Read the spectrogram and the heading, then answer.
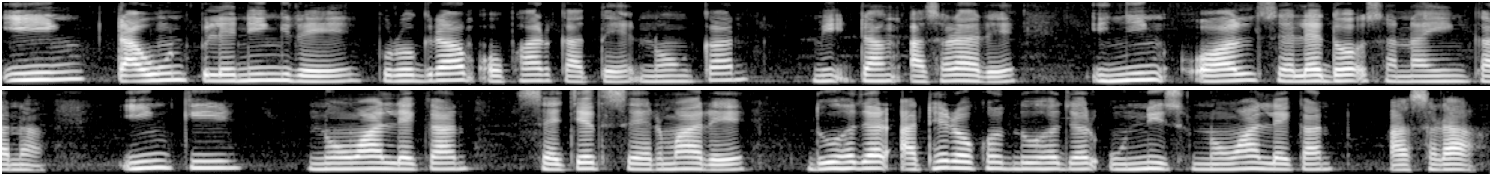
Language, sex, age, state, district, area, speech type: Santali, female, 18-30, West Bengal, Paschim Bardhaman, rural, read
